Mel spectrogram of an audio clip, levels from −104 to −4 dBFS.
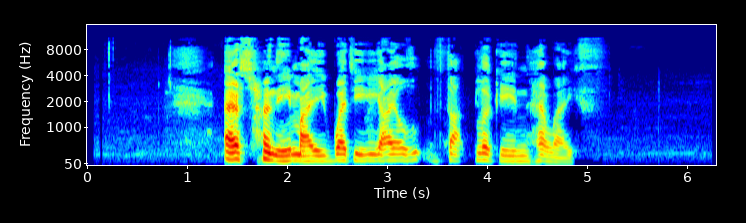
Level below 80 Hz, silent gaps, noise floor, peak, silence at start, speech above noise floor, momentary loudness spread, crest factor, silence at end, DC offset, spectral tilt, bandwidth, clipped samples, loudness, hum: -78 dBFS; none; -74 dBFS; -2 dBFS; 1 s; 51 dB; 16 LU; 22 dB; 1.45 s; under 0.1%; -5 dB/octave; 11.5 kHz; under 0.1%; -23 LUFS; none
